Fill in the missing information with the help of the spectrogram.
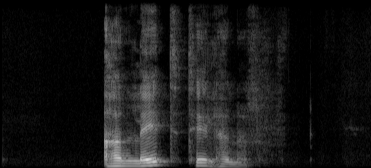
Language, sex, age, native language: Icelandic, male, 60-69, Icelandic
